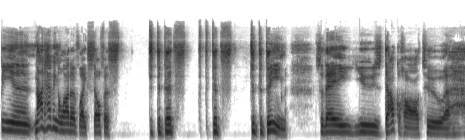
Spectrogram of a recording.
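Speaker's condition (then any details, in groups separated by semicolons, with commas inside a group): Stuttering; onset around age 2.5, fall with traumatic brain injury then, grandfather and daughter stutter, likely genetic, hypnotherapy tried; no longer hides stutter, not trying to avoid stuttering, stuttering more or more aware lately, sober; stutters every time talking, hard ordering in restaurants, phone calls, strangers, alcohol seemed to lessen stutter; repeated sounds, prolonged sounds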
